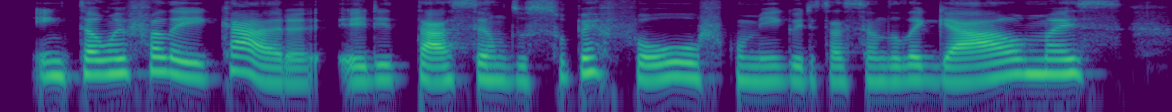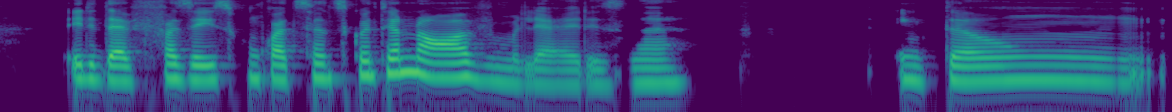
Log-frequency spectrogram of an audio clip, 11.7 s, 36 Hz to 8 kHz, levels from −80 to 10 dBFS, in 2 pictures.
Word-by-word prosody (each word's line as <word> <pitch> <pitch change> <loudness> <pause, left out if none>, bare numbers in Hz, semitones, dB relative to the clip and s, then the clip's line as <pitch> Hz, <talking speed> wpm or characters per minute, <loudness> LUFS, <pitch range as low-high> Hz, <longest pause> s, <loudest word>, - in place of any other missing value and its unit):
Então 215 +2 +1
eu 235 - +3
falei: 225 -5 +2
"Cara, 185 - +2
ele 175 +2 -3
tá 165 -2 +4
sendo 170 -2 -3
super 205 +9 -2
fofo 185 +1 -1
comigo, 165 -1 -6
ele 165 +1 -5
está 160 0 -5
sendo 165 0 -6
legal, 170 +5 +3
mas 230 0 +1 0.6
ele 180 0 -1
deve 165 -2 +3
fazer 175 -1 0
isso 170 0 -3
com 185 - -6
459 190 +1 +3
mulheres, 140 -2 -6
né". 150 0 -6 1.1
Então 170 0 -3
175 Hz, 125 wpm, -23 LUFS, 165-200 Hz, 1.1 s, tá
